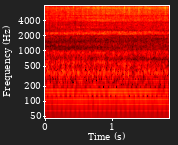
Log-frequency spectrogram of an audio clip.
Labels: {"label": "anthrophony, boat engine", "recorder": "HydroMoth"}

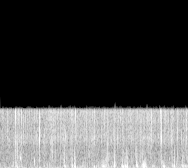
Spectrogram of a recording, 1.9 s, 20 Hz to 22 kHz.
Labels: {"label": "biophony, sea urchins (Echinidae)", "recorder": "SoundTrap 600 or HydroMoth"}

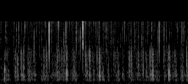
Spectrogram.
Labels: {"label": "biophony, sea urchins (Echinidae)", "recorder": "SoundTrap 600 or HydroMoth"}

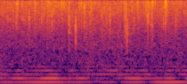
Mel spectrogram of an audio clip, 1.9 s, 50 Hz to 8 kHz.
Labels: {"label": "biophony, midshipman", "recorder": "SoundTrap 500"}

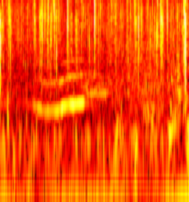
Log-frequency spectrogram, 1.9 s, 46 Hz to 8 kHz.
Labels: {"label": "biophony", "recorder": "SoundTrap 300"}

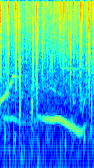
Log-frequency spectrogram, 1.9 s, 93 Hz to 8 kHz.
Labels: {"label": "biophony", "recorder": "SoundTrap 300"}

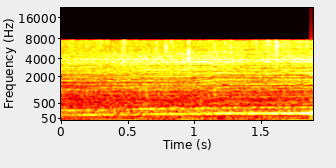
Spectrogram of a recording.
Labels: {"label": "anthrophony, boat engine", "recorder": "SoundTrap 500"}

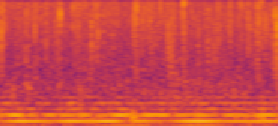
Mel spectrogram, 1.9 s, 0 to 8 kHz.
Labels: {"label": "biophony, midshipman", "recorder": "SoundTrap 500"}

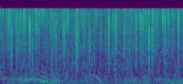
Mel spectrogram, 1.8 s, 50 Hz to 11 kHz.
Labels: {"label": "biophony, cascading saw", "recorder": "SoundTrap 600 or HydroMoth"}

